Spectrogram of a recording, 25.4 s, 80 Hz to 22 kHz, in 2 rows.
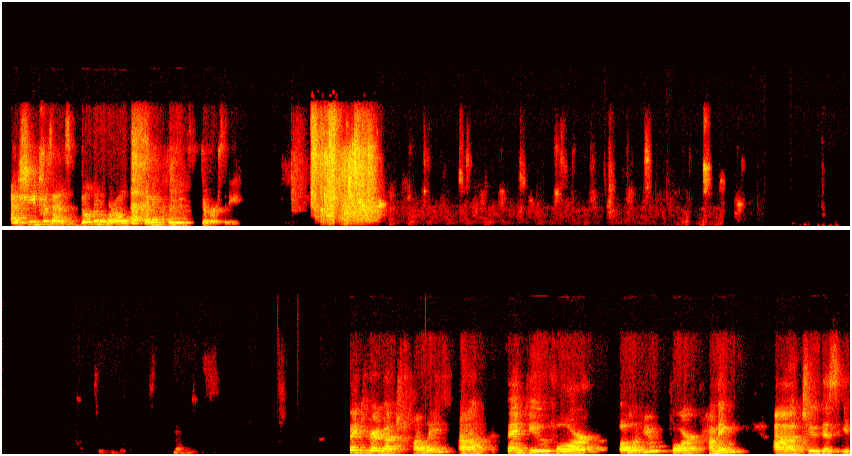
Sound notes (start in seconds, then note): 4.4 audience claps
